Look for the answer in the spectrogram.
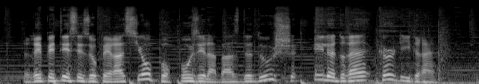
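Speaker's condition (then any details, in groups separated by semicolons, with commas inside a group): No condition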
